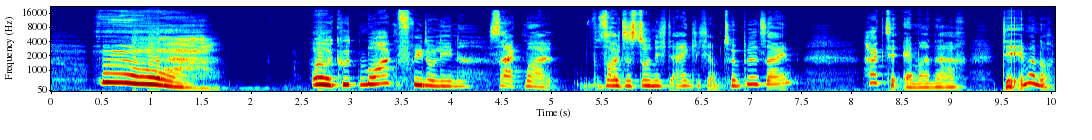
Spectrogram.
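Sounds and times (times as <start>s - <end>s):
loud drawn-out yawn: 0.4s - 1.8s
speech: 2.7s - 10.0s.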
